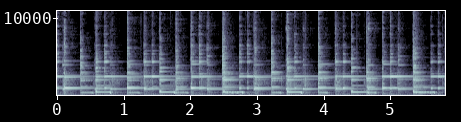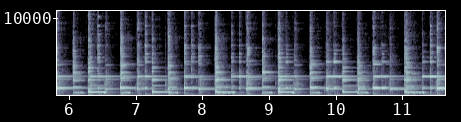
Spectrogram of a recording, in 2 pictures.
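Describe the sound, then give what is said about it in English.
Several metal bells struck in interlocking rhythmic patterns, bright ringing tones repeating steadily with sharp attacks, forming a continuous layered groove with no voices. “From here going, imagine hearing about 10 of these bells, all playing short, contrasted, for listening, or dancing, or just singing over.”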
